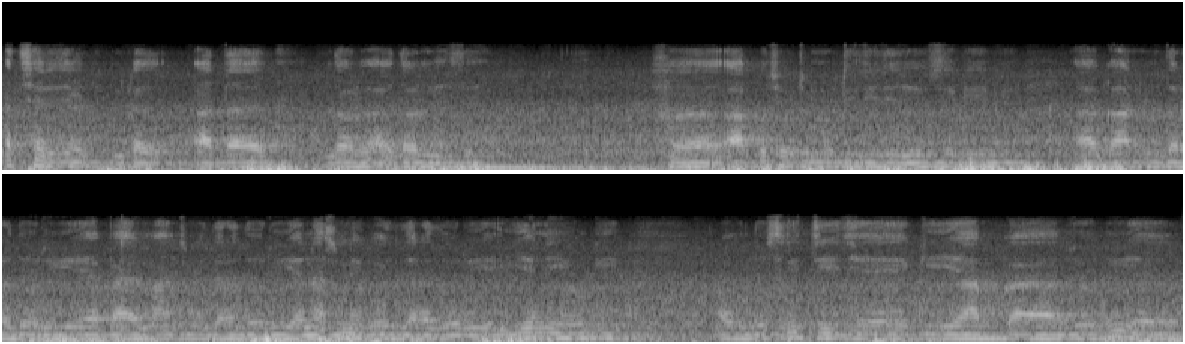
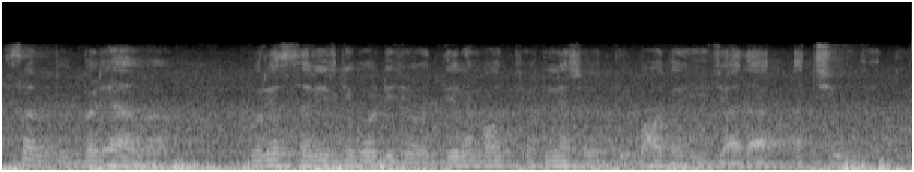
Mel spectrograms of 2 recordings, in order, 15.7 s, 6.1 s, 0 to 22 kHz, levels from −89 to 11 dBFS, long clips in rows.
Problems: constant background noise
